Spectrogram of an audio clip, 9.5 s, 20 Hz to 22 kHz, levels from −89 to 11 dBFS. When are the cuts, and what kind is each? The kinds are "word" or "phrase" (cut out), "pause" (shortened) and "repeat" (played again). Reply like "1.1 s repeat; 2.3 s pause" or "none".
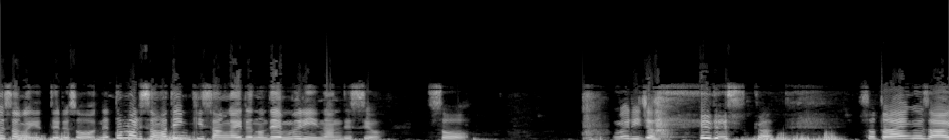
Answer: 4.1 s pause; 6.1 s pause; 8.5 s pause

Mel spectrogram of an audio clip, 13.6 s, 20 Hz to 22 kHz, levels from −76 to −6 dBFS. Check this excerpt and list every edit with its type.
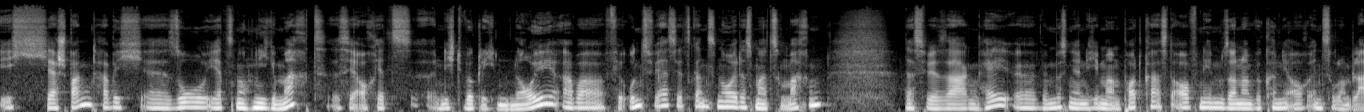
none

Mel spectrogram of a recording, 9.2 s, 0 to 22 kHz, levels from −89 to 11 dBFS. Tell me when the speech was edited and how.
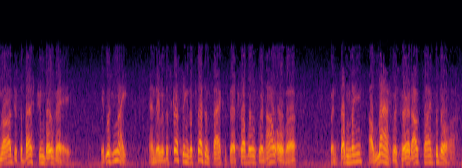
7.3 s pause

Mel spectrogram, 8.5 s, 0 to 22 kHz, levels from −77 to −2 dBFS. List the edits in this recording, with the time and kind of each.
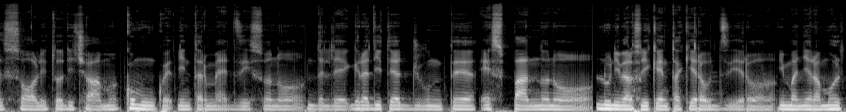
1.8 s phrase; 4.8 s word; 6.4 s word

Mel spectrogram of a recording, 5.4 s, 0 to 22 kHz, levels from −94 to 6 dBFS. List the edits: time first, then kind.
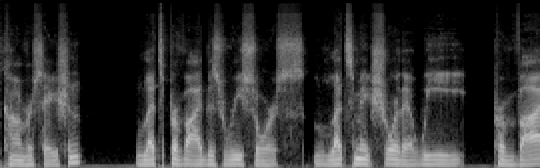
3.1 s pause

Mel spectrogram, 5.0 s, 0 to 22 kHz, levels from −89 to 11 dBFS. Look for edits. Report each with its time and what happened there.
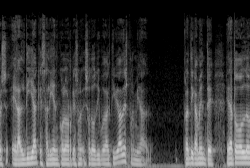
1.4 s word

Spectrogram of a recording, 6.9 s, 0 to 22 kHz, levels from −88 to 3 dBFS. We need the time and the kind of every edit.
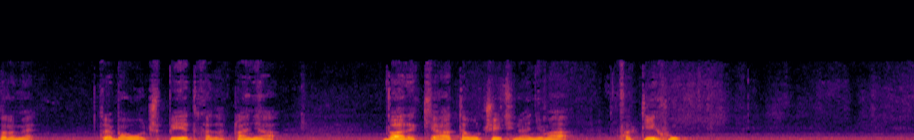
none

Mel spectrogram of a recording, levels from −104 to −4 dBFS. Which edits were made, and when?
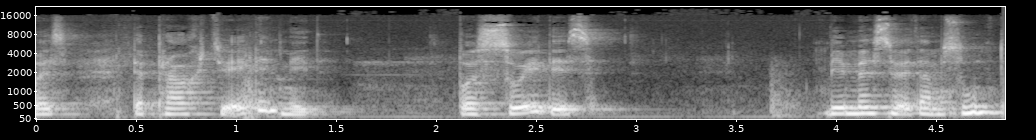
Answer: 1.2 s word

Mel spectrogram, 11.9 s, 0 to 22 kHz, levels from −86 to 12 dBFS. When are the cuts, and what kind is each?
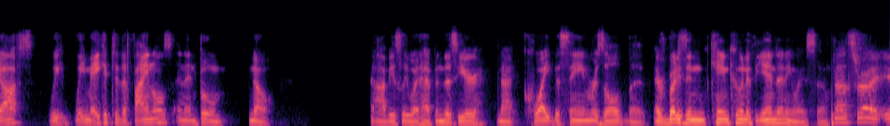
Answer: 3.2 s pause; 5.0 s word; 6.6 s pause; 8.7 s pause

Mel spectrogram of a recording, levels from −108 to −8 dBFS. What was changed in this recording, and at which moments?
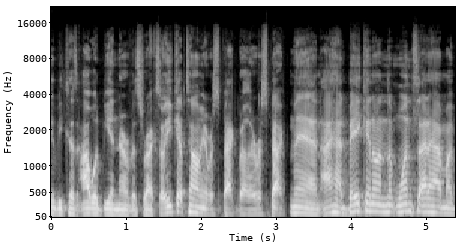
3.1 s phrase

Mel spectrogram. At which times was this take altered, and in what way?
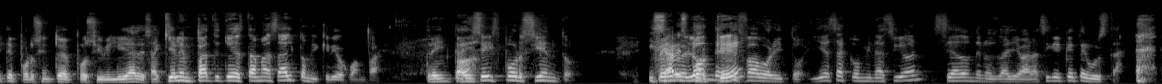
none

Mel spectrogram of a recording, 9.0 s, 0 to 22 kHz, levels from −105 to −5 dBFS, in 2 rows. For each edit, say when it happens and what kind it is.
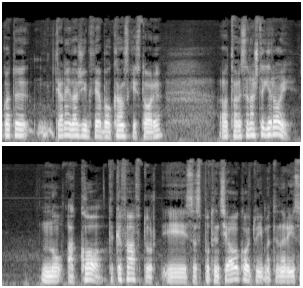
1.3 s word; 6.1 s word

